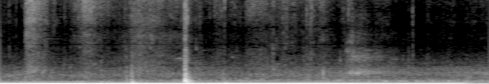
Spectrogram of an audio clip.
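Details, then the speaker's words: Wrecked Maserati bought from Copart, idling with exhaust valves switched from open to closed: deep steady idle rumble that drops clearly quieter near the end as the valves shut; smooth even running. "It does get actually very quiet. Very cool."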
